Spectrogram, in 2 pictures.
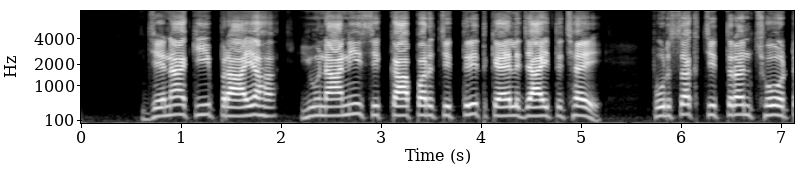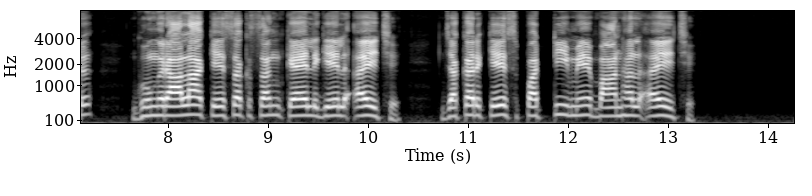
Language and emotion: Maithili, neutral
